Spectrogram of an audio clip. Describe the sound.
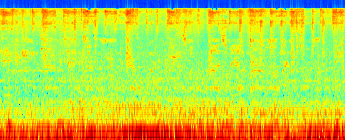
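A car driving on the street gives a steady, loud low rumble of engine and road noise that holds without break for the whole stretch, with no distinct passing vehicles.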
